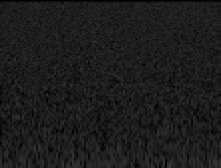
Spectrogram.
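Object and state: Nothing is struck.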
